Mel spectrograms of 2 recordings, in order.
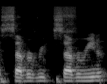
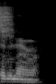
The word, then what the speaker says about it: Seminara: How do you say his name? Severino? Well, Gus. Seminara. All right, Seminara.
